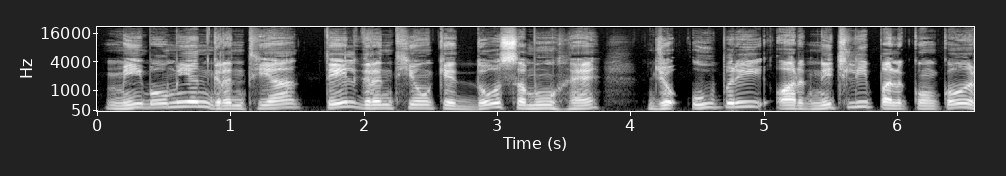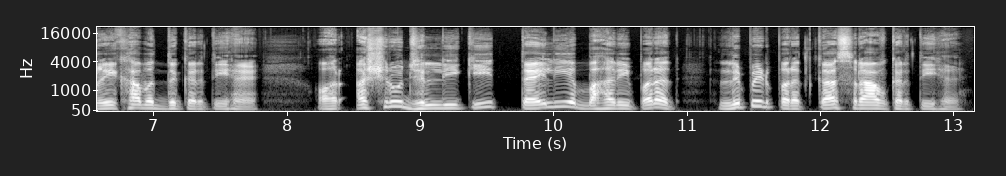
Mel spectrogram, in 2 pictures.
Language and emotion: Hindi, neutral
